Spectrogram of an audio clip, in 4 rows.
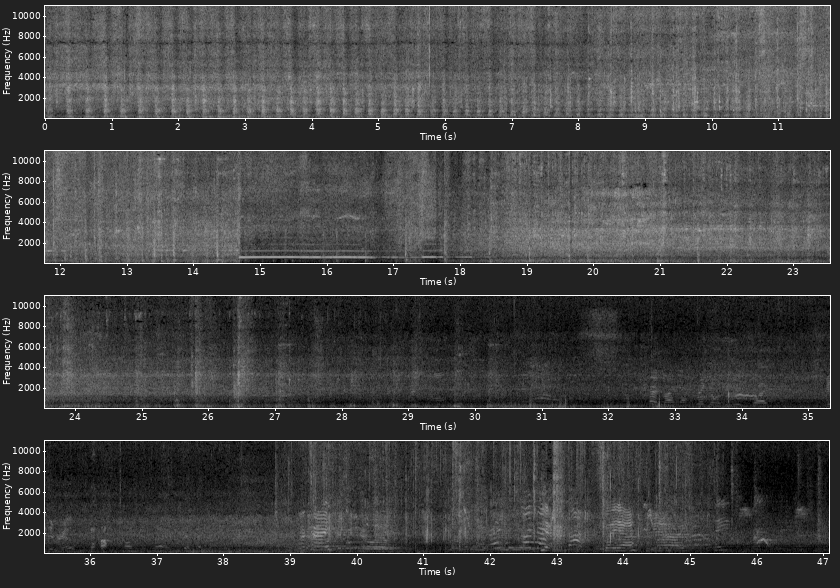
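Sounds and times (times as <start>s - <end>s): train wheels clicking over rail joints: 0.0s - 15.1s, 15.8s - 31.4s, 38.7s - 44.8s
steam locomotive exhaust puffs: 0.0s - 32.8s
steam whistle: 14.7s - 18.6s.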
